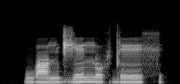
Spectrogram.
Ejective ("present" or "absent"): absent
